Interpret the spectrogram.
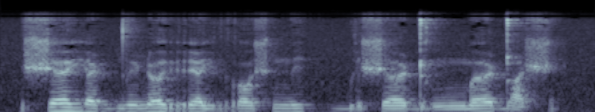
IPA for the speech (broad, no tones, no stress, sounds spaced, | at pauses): ʃ ɛ j ɛ ɖ d ĩ ɳ ə rʲ ɑ j r ɔ ʃ n̪ i k ɡ͡b ɪ ʃ ɜ ɖ ə ŋ͡m ɜ ɖ ɑ ʃ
